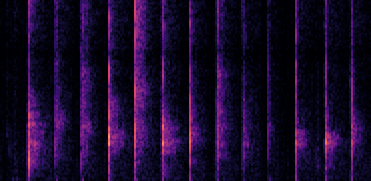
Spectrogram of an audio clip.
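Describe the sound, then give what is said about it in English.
A clap sound effect: about a dozen crisp, sharp claps in a quick, steady rhythm, each one short and bright, with no voices around them. “That's a normal clap.”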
